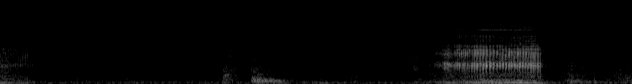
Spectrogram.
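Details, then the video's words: Sleeping Rottweiler snoring softly: a quiet low rasping breath near the third second, then a longer, louder, rough snore lasting about a second, with near-silence between. "Snoring of dog"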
